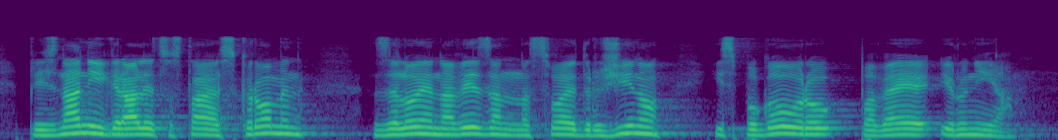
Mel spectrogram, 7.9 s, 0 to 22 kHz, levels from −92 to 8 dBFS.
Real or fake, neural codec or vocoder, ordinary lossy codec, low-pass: real; none; none; 7.2 kHz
